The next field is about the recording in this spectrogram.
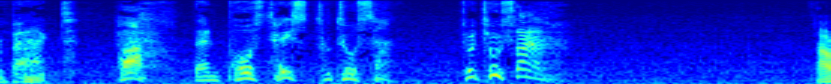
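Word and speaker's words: Toussaint: They keep saying Tusant, which I suppose is proper because that is like the French way of doing it.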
